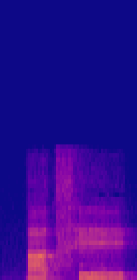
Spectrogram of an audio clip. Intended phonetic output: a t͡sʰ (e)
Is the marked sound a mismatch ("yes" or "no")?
no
